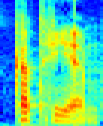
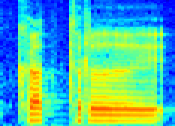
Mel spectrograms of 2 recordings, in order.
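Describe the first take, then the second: First: Quatrième run together as ka-tree-EM, no e after the r; correct pronunciation. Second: Quatrième split as "quatre" plus "ième", the middle e kept; mistaken pronunciation. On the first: Teacher shows the erased E, quatrième correctly joined as one word. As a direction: join quatrième smoothly, dropping the e of quatre. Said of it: "you will erase this E and it becomes". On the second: Teacher shows students the tempting mistake, quatrième wrongly split in two. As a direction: say quatrième slowly in two pieces, KA-truh ... YEM. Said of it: "you would be tempted to say".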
